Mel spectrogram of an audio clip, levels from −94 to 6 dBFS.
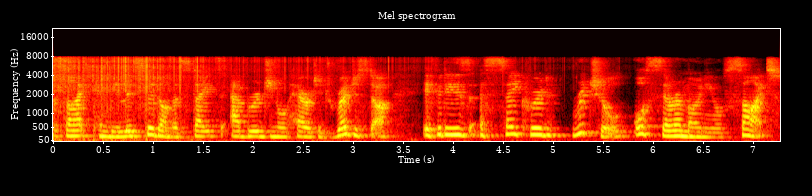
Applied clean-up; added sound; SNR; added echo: none; Crackle; 16 dB; reverberation time 0.3 s.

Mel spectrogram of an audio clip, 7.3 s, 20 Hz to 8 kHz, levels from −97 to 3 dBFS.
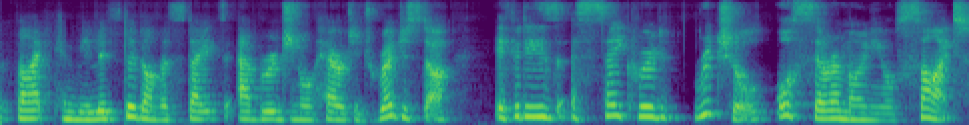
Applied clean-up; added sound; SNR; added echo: neural mask model DeepFilterNet 3.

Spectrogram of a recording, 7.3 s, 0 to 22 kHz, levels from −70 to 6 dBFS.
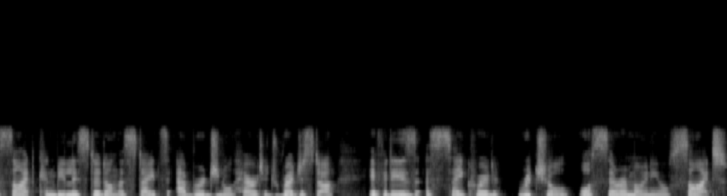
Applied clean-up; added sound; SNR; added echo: none; none; none; none.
